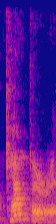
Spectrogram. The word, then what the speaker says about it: Quimper: Well, no, Kemper is how they pronounce it. Okay. Yeah, because of Breton.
